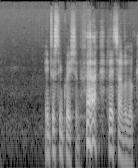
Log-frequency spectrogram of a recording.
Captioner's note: laughs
